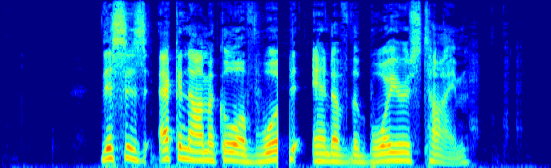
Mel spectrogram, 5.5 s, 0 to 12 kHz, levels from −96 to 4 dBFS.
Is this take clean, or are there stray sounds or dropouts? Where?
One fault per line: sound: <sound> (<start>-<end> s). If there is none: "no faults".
sound: dropout (2.8-2.9 s)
